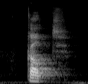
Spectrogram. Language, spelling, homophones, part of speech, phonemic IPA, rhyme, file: Dutch, qat, kat, noun, /kɑt/, -ɑt, Nl-qat.ogg
- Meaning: 1. khat (the plant Catha edulis) 2. khat (a psychoactive stimulant obtained from the plant)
